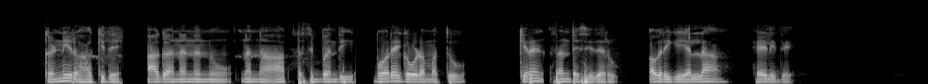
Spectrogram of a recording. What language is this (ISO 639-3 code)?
kan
